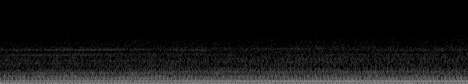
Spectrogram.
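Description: A motor boat's engine idling steadily with an even low hum while the boat is eased into a lift sling.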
